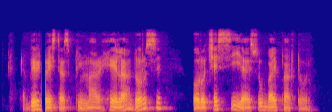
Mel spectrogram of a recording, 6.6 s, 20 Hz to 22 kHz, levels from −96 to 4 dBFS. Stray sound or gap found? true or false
true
